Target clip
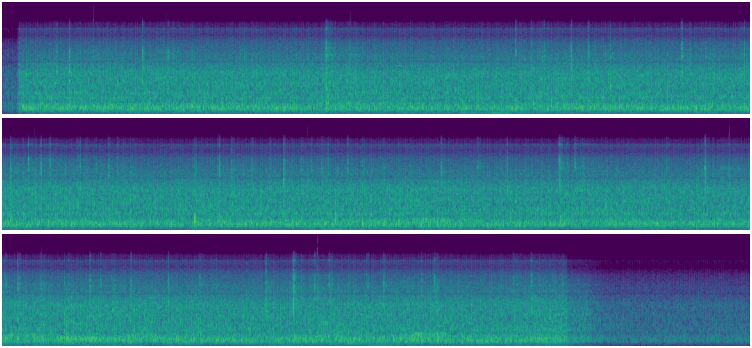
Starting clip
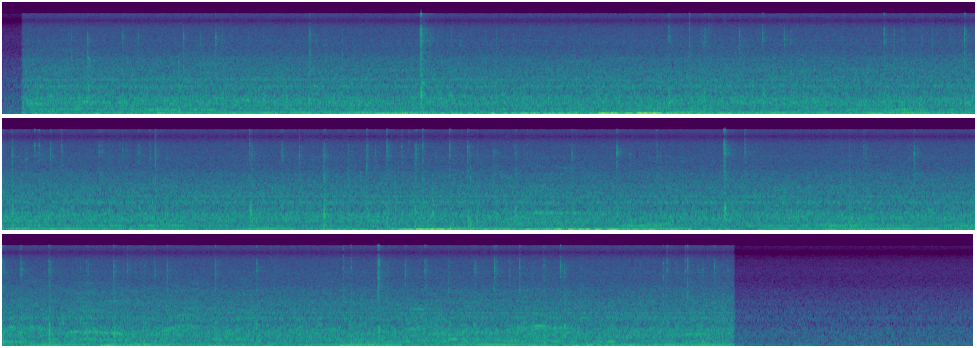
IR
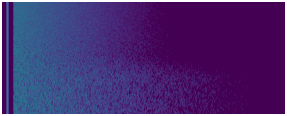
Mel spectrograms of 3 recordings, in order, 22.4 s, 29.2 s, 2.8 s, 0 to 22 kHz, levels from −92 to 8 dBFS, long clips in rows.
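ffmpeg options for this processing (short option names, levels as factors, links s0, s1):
-filter_complex "[0:a]highpass=f=120:p=1,equalizer=f=3000:w=0.7:g=11.5,bandreject=f=4100:w=23,asplit=2[s0][s1];[s1]asoftclip=type=hard:threshold=0.0944,volume=0.668[s2];[s0][s2]amix=inputs=2:normalize=0,lowshelf=f=250:t=q:w=3:g=-9.5,asetrate=26222,aresample=44100,atempo=1.68179,adynamicsmooth=sensitivity=6.5:basefreq=5800,atempo=1.3,aeval=exprs='val(0)*sin(2*PI*28*n/s)':c=same,asplit=2[s3][s4];[1:a]atrim=start_sample=2205,afade=t=out:st=0.33:d=0.01,atrim=end_sample=14994,adelay=81[s5];[s4][s5]afir=irnorm=-1:irlink=0,volume=0.2[s6];[s3][s6]amix=inputs=2:normalize=0,aresample=22050,aresample=44100,asplit=2[s7][s8];[s8]adelay=240,highpass=300,lowpass=3400,asoftclip=type=hard:threshold=0.211,volume=0.355[s9];[s7][s9]amix=inputs=2:normalize=0,volume=1.33"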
